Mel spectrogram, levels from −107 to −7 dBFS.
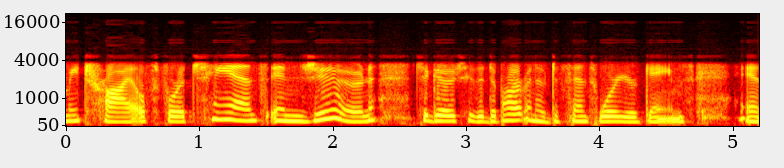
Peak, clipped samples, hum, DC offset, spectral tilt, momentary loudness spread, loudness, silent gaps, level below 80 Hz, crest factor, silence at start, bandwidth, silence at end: -10 dBFS; under 0.1%; none; under 0.1%; -8 dB/octave; 7 LU; -28 LUFS; none; -68 dBFS; 18 dB; 0 s; 5 kHz; 0 s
